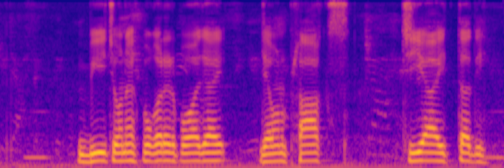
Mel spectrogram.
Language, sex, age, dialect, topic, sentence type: Bengali, male, 18-24, Northern/Varendri, agriculture, statement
